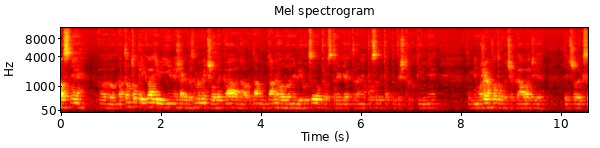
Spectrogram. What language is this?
Russian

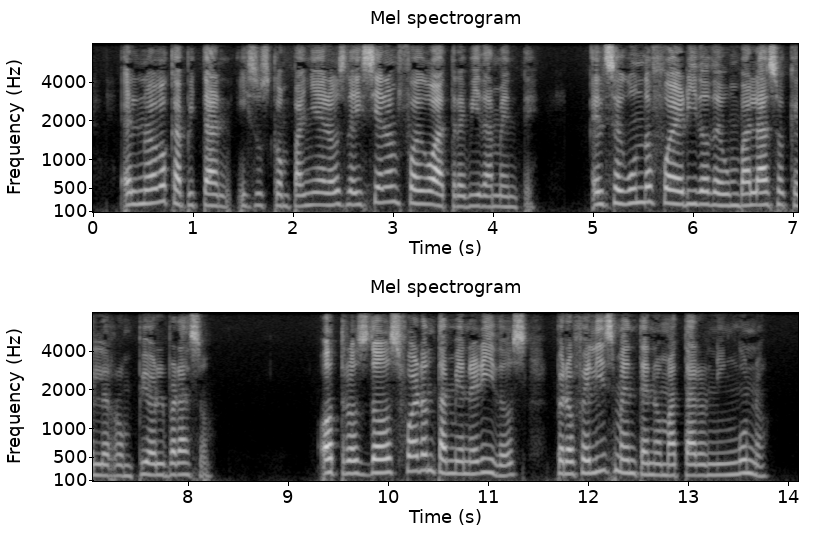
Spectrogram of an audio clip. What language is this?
Spanish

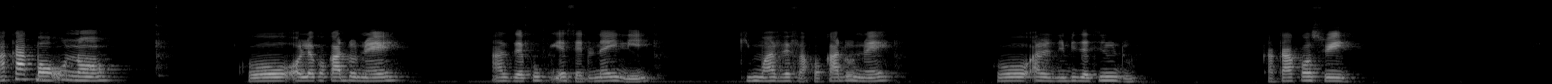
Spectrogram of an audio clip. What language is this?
Ikposo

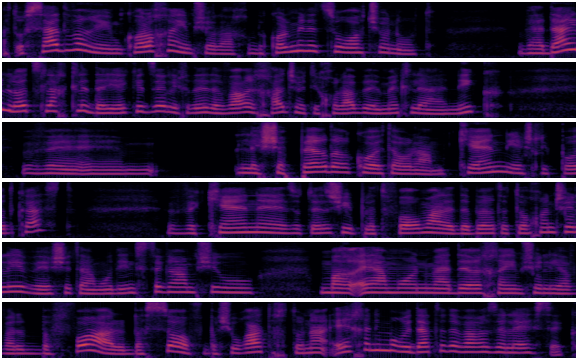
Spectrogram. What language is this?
Hebrew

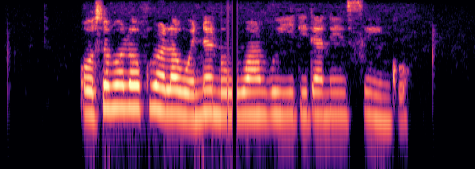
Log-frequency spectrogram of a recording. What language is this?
Ganda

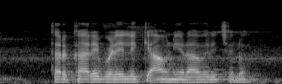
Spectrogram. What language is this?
Kannada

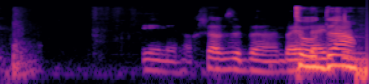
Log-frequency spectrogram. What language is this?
Hebrew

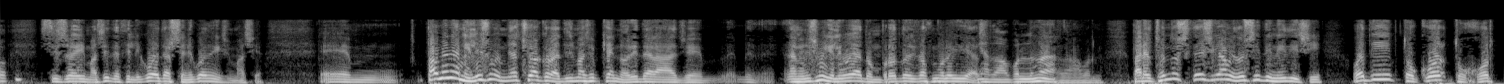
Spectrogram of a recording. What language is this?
Greek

